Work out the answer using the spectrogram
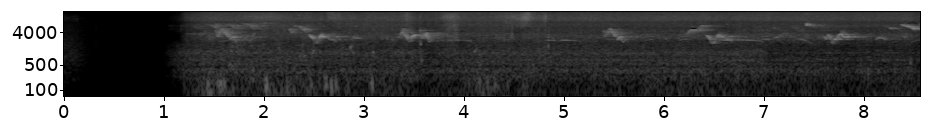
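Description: Wild birds calling in short, high chirps about once a second, over a steady outdoor hiss with faint low thuds. This follows a fade-out of music and about a second of silence near the start.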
